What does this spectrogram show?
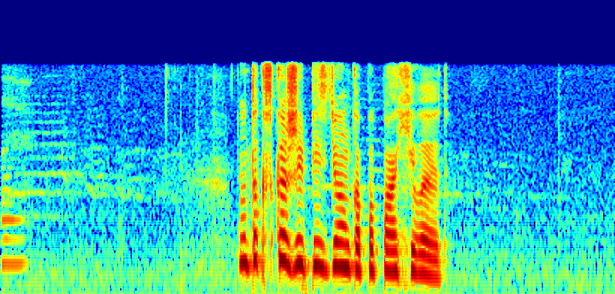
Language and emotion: Russian, neutral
